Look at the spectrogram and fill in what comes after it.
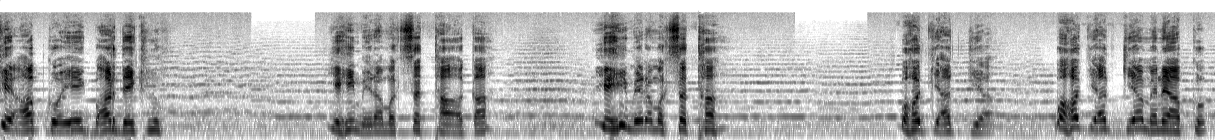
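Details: Adult male, acted; typical speech.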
